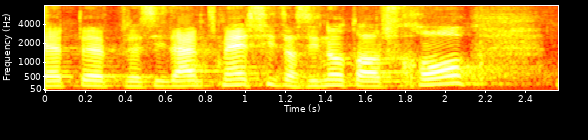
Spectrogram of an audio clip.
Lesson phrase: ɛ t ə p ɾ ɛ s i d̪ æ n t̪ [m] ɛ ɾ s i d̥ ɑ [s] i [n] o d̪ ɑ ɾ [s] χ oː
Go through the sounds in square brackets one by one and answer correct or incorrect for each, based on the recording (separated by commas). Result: correct, correct, correct, incorrect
